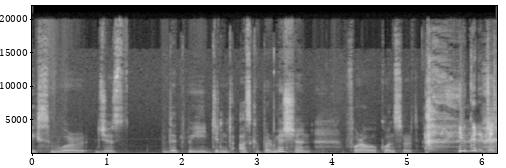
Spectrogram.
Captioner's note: laughter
